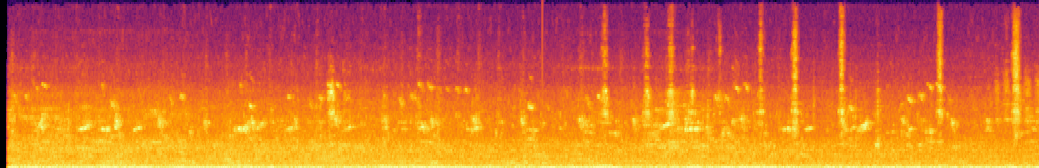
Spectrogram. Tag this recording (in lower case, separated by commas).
canary calling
